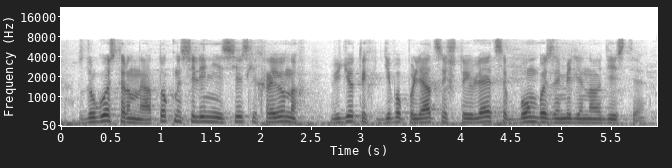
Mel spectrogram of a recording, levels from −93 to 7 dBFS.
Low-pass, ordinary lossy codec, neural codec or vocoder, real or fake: 7.2 kHz; none; none; real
